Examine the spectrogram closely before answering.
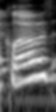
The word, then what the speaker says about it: clothes: In American English, when we're speaking quickly, that th is really cut out completely.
